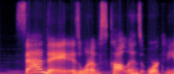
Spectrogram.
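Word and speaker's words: Sanday: It started with a kid sprinting along a windswept beach on Sande. No, not Sunday. I did say it wrong. Sande is one of Scotland's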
